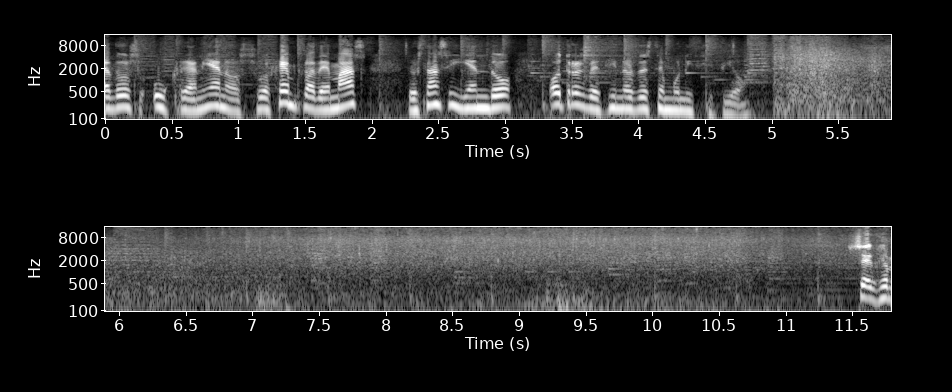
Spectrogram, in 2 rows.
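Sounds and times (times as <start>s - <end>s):
speech: 0.0s - 5.0s, 11.6s - 11.7s
low rumble of thunder: 5.0s - 11.4s
steady rain pouring down outdoors: 5.0s - 11.7s.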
